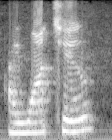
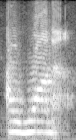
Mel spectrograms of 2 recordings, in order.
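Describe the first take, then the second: First: Both words of 'want to' are said in full. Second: 'Want to' is reduced to a single word, 'wanna'. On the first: "instead of saying I want to" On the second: "when we're speaking fast, native speakers, a lot of time"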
